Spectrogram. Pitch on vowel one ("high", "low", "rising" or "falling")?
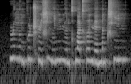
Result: high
